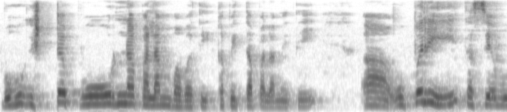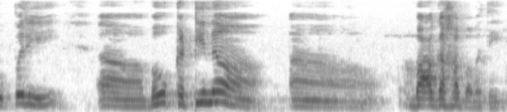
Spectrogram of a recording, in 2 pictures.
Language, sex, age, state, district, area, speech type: Sanskrit, female, 45-60, Andhra Pradesh, Chittoor, urban, spontaneous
